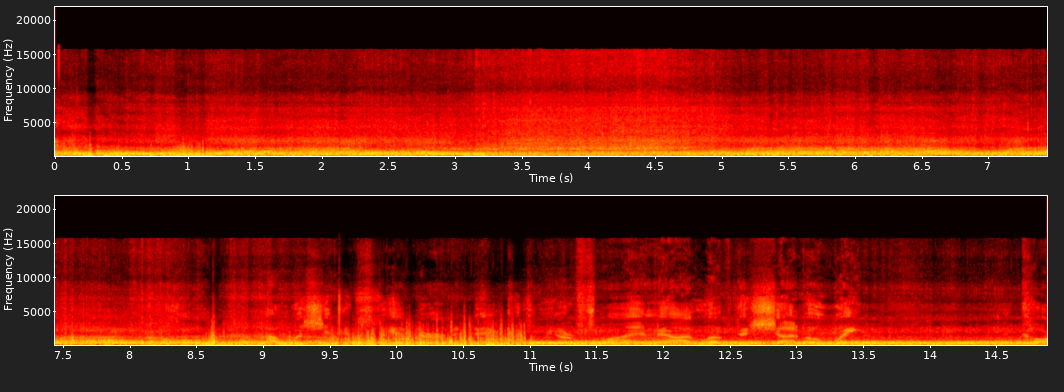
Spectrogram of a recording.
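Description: Skateboard wheels rolling fast over street pavement: a steady rolling noise with wind on the microphone, and a few short clicks and rattles in the second half.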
